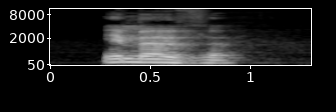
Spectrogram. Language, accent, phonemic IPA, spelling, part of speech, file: French, Canada, /e.mœv/, émeuvent, verb, LL-Q150 (fra)-émeuvent.wav
- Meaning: third-person plural present indicative/subjunctive of émouvoir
